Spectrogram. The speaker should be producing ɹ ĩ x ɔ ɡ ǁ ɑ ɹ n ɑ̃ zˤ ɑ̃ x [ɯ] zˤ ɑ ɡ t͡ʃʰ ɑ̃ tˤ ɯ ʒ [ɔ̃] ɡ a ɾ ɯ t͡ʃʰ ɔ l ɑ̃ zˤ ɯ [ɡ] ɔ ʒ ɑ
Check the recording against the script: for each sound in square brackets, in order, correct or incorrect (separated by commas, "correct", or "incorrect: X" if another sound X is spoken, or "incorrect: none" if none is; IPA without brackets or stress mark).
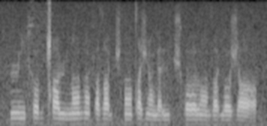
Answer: correct, incorrect: ɑ̃, correct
